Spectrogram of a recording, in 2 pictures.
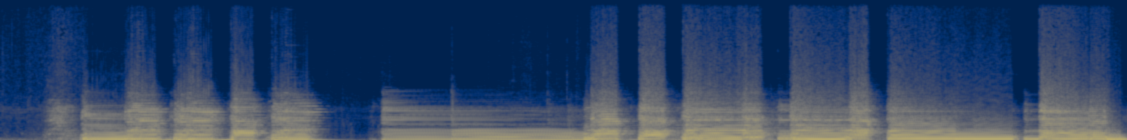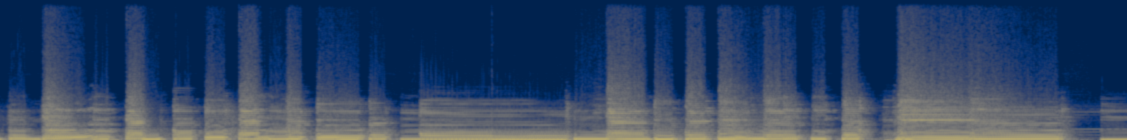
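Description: An electric guitar plays through a single-channel amplifier on its basic first tone with the high cut engaged. Loud, distorted chords ring out in rhythmic bursts, with a brief gap early on, and no voices.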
